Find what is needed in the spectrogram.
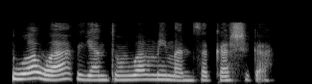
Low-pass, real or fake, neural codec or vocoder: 7.2 kHz; fake; codec, 16 kHz, 1.1 kbps, Voila-Tokenizer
